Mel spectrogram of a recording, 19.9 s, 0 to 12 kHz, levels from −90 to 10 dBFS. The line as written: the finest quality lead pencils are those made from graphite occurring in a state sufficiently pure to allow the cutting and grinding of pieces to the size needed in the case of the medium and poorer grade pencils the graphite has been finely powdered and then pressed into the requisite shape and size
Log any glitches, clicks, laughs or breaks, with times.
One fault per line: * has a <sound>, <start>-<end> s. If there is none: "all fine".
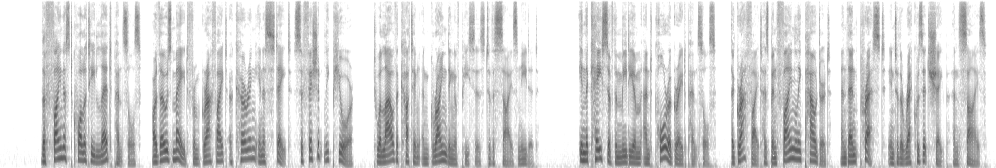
all fine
